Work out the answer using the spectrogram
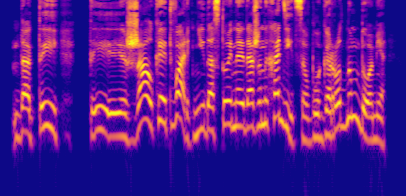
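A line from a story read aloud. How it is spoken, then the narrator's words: Indignant shout. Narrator (Russian): возмущенно выкрикнул барон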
